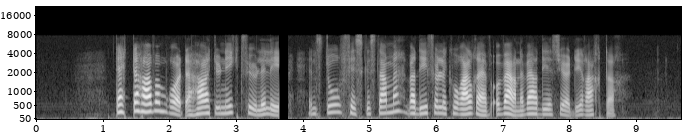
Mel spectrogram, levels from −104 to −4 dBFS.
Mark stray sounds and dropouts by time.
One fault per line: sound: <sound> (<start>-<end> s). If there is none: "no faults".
sound: dropout (3.6-3.8 s)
